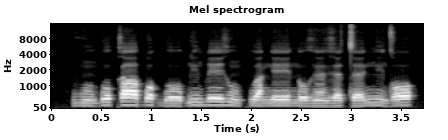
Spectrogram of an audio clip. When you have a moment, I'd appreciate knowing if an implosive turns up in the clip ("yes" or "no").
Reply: yes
